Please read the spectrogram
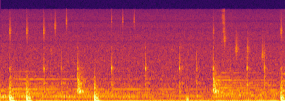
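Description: Quiet room with faint ticking and three soft low thumps in the first second and a half, over a steady low electrical hum.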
